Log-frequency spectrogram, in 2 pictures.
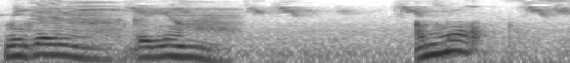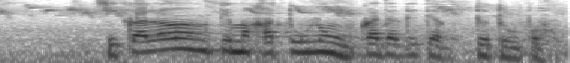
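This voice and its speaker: A woman playing a worried young working woman who confides haltingly in friends, in an Ilocano radio drama. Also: mid-range voice, animated, slight background noise, close to an everyday voice. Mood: anxious confiding. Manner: hesitant, halting.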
